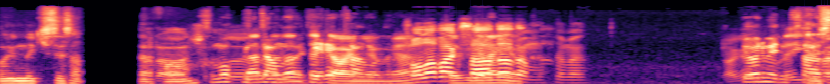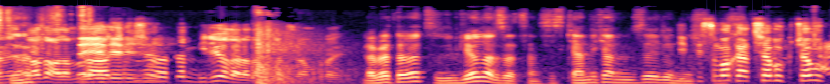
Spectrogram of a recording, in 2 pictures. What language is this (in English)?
Turkish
